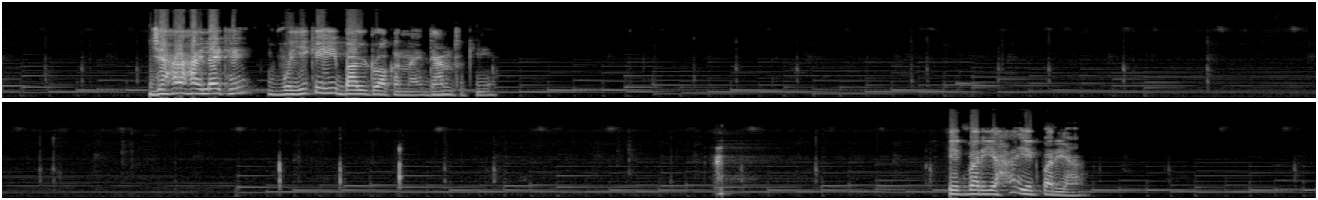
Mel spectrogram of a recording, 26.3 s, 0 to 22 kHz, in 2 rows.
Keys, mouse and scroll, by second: 6.2 space, 8.2 right click, 9.1 ctrl+alt+z, 13.5 ctrl+alt+z, 15.3 ].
